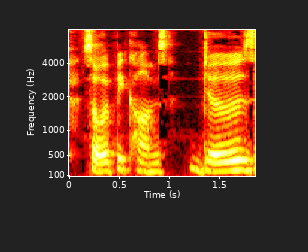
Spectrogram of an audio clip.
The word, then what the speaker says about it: deux: And the final question, ça s'écrit, that's written, avec un ou deux S.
